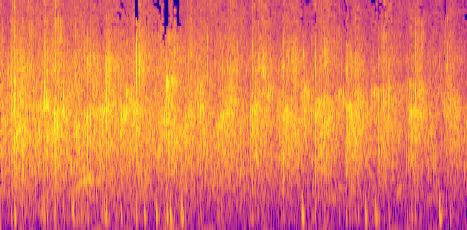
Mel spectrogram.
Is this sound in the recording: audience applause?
yes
